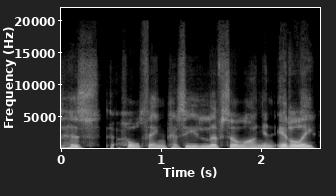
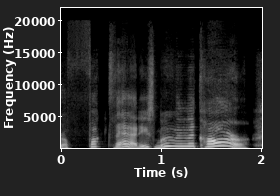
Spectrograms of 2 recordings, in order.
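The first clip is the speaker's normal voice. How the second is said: alarmed outburst; 12 semitones higher than usual. Retold or imitated. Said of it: "I said".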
